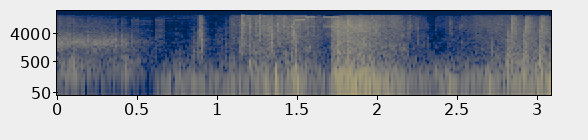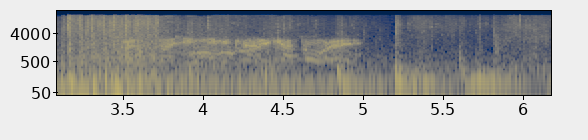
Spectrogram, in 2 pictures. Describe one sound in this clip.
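A rifle fires a few quick shots.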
